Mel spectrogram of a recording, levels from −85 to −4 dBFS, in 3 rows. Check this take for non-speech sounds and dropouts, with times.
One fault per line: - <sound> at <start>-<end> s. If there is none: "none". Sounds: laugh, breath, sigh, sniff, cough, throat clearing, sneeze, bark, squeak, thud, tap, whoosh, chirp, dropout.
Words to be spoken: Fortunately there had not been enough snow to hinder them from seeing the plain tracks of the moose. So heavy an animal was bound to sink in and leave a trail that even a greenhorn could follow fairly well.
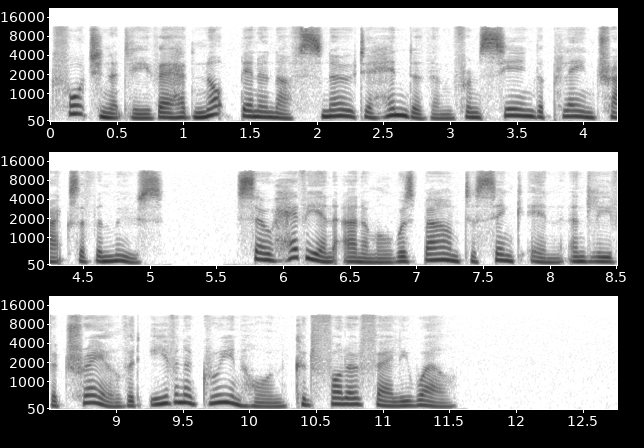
none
